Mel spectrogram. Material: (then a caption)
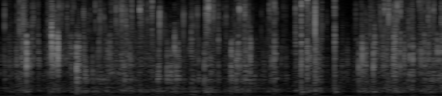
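Stone. Fingertips rake and shuffle a pile of small solid pebbles spread on a wooden desk. The stones give a dense run of quick, bright clicks and rattles as they knock together and against the wood, with brief louder bursts between softer, continuous shuffling.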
